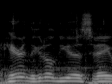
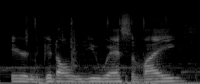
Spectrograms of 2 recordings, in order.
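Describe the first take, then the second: First: It is read in a plain, ordinary accent. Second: It is read in an exaggerated cowboy accent.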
